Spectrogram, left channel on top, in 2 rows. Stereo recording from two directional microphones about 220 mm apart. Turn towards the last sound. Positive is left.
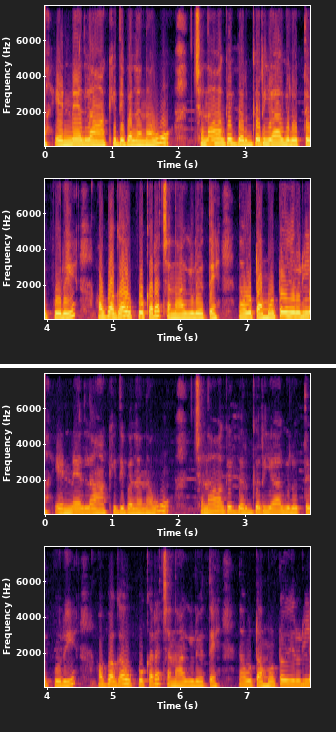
turn(degrees=35)  # may be behind; listen again after turning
